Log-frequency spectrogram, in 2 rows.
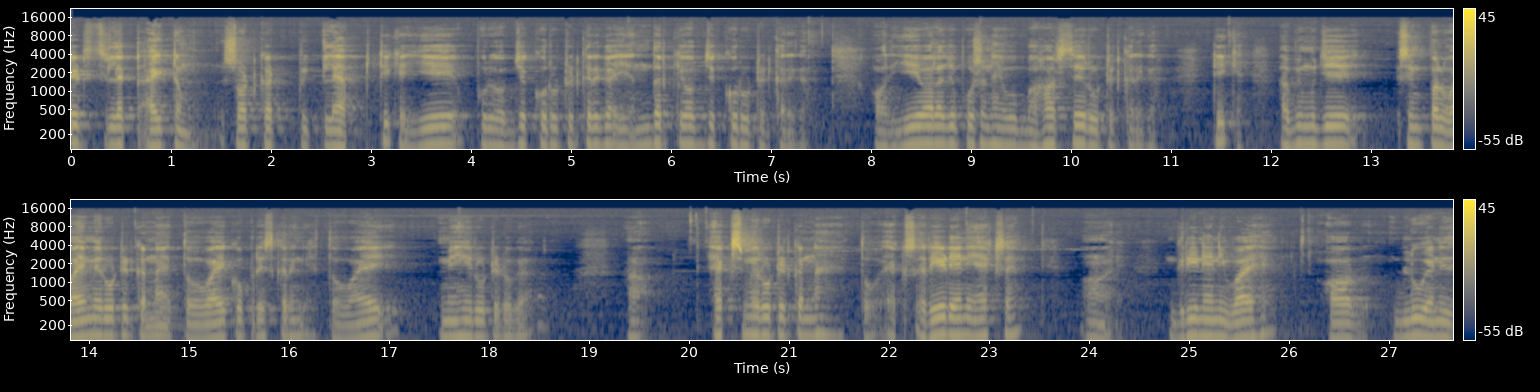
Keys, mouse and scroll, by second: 5.8-27.6 drag, 7.7 scroll down 1.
